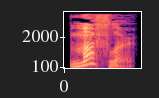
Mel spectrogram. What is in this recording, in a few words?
"muffler", pronounce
